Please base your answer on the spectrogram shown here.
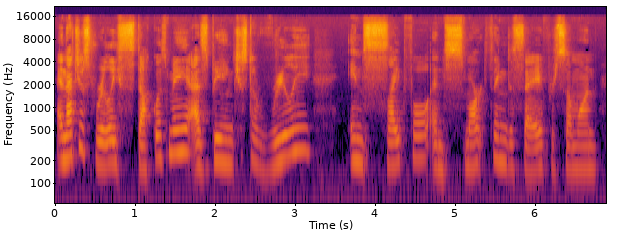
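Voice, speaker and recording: Co-hosting a podcast about personal finance, this American woman in her thirties chats casually and tells stories. Her voice is on the low side, expressive and a little mellow, with a slightly slow pace.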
